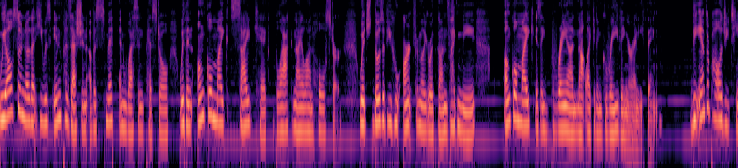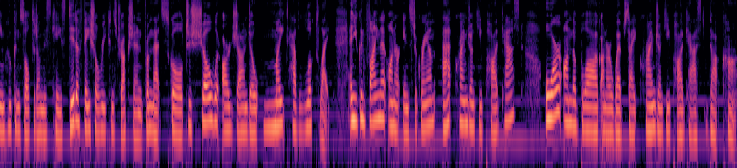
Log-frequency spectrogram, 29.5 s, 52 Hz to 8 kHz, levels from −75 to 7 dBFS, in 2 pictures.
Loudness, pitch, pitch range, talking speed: -22 LUFS, 165 Hz, 155-195 Hz, 180 wpm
